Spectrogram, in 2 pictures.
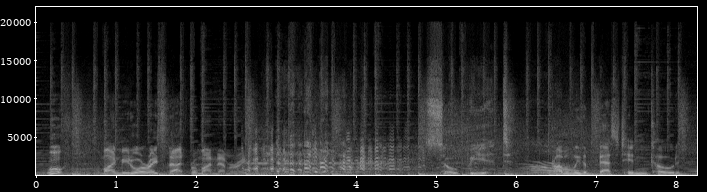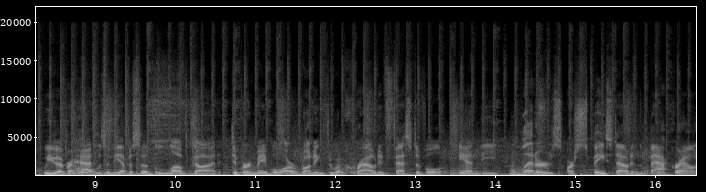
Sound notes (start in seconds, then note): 2.5 both laugh; 5.4 sighing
